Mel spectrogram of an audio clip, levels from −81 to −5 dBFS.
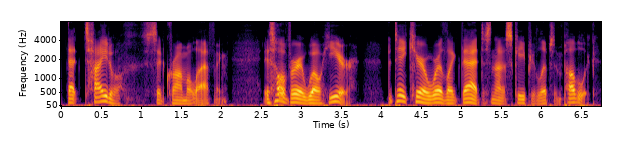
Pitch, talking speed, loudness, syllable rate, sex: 130 Hz, 215 wpm, -18 LUFS, 5.7 syllables/s, male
